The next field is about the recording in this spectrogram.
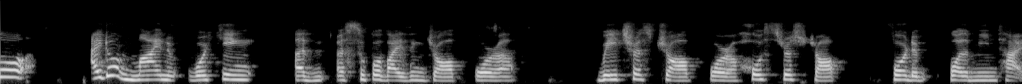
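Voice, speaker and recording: A woman at a medium pitch, very slow pace, ordinary pitch variation and long, frequent pauses. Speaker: model. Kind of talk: live interview.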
